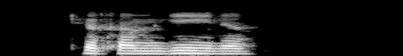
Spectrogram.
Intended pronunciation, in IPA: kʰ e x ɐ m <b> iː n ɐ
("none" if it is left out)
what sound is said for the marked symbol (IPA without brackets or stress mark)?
ɡ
